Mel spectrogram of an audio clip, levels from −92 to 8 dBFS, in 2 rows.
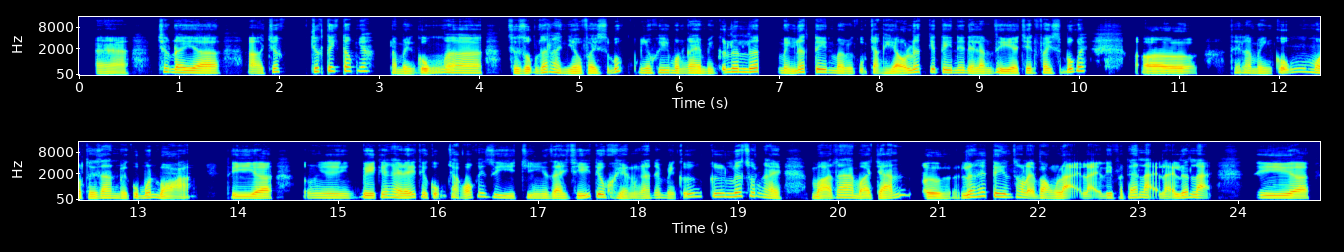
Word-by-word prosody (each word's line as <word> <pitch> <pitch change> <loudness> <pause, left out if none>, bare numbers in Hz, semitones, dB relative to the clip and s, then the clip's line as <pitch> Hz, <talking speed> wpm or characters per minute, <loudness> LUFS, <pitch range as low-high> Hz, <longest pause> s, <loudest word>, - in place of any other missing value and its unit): À. 105 -5 -3 0.3
Trước 215 - -2
đây, 160 -4 +5
ơ, 135 -2 +5 0.3
ơ 125 - -1
trước 215 0 -2 0.3
trước 230 0 +1
TikTok 255 +1 0
nhớ 255 -1 -1 0.2
là 130 - -3
mình 110 -4 -3
cũng, 105 - 0
ơ, 145 -2 +2 0.3
sử 120 - +1
dụng 125 +2 +1
rất 180 +4 +1
là 185 - +1
nhiều 120 -4 0
Facebook. 130 - -1 0.2
Nhiều 145 -1 0
khi 160 +3 -1
một 140 -3 0
ngày 135 0 +2
mình 125 -1 -5
cứ - - 0
lướt 210 +2 +6
lướt, 210 +1 +5 0.2
mình 135 -4 -2
lướt 195 +2 +1
tin 180 -6 +4
mà 130 - +2
mình 115 -2 -3
cũng - - -8
chẳng - - -2
hiểu 120 -3 +3
lướt 195 - +3
cái 195 - +1
tin 165 -2 +2
đấy 165 0 -2
để 130 -4 0
làm 120 0 -1
gì 120 0 +3
ở 115 - +4
trên 140 +4 -2
Facebook 140 +8 0
ấy. 265 +3 +2 0.5
Ờ, 110 - +2 0.8
thế - - -6
là 135 - -4
mình 130 -3 -3
cũng 205 - -2
một 140 -3 +3
thời 125 - +1
gian 140 +1 0
mình 125 -2 -3
cũng 120 - -2
muốn 160 +4 0
bỏ, 105 -4 0 0.4
thì, 125 0 +1
ờ, 125 0 +5 0.3
ôi, 145 +1 -7 0.4
vì 145 -1 +5
cái 180 +5 -2
ngày 165 -4 +3
đấy 145 +5 +3
thì 165 - 0
cũng 215 - -3
chẳng - - -4
có - - +2
cái 230 -2 -3
gì 165 -10 -4
trì 130 0 -5
giải 120 -2 0
trí 140 +7 0
tiêu 190 - +3
khiển 130 - -3
cả, 125 +2 -2
nên 160 0 -7
mình 125 -5 -7
cứ 220 +3 -2
cứ 215 0 +1
lướt 220 +2 +3
suốt 240 - -2
ngày. 140 - -1 0.3
Mở 100 -4 +2
ra, 165 -1 +2
mở 105 -7 +2
chán, 125 +5 +1 0.2
ừ, 110 -1 +3
lướt 170 +8 +4
hết 245 +3 -1
tin 205 -4 +4
xong 180 -2 -2
lại - - +3
vòng 125 -4 -1
lại, 125 - +1
lại - - -2
refresh 145 +4 -2
lại, 160 - 0
lại - - 0
lướt 165 +3 +2
lại. 175 - +1 0.5
Thì, 140 -3 +3
ờ, 130 -1 +5
140 Hz, 250 wpm, -22 LUFS, 125-180 Hz, 0.8 s, lướt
